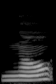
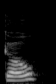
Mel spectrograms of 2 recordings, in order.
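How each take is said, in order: First: It starts with a soft nasal ng sound. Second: It starts with a hard g sound. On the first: The speaker calls it right. "almost like a like sing" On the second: The speaker calls it wrong. "it's not a hard g sound. It's not go"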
